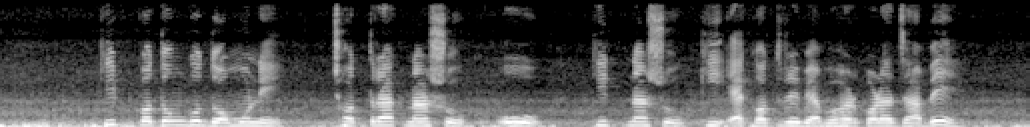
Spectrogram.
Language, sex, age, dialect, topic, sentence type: Bengali, female, 36-40, Rajbangshi, agriculture, question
